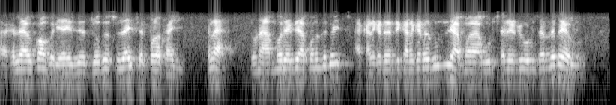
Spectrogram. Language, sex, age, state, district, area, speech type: Odia, female, 60+, Odisha, Sundergarh, rural, conversation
